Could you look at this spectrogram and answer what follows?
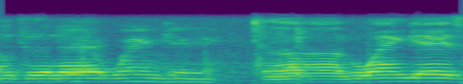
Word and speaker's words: wenge: Wenge. Wenge is how you pronounce that.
